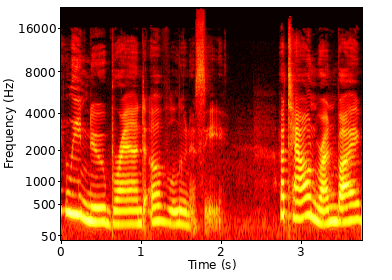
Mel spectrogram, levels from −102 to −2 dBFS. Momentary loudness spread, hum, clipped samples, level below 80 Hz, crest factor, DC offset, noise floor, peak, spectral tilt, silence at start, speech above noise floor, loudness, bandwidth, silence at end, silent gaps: 13 LU; none; under 0.1%; -62 dBFS; 16 dB; under 0.1%; -55 dBFS; -6 dBFS; -5 dB/octave; 0 s; 33 dB; -22 LUFS; 18.5 kHz; 0 s; none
